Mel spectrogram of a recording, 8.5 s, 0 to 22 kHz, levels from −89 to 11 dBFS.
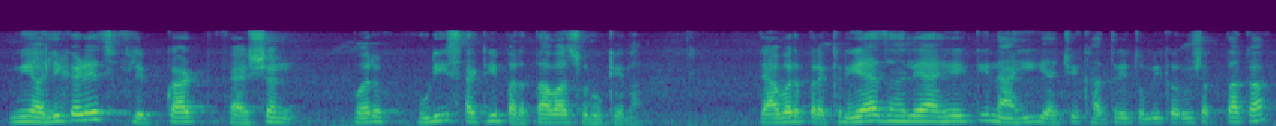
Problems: none marked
